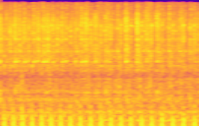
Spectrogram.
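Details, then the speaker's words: Log splitter small single-cylinder engine, running on choke and smoking: steady fast thump at fixed speed, no throttle response, dies off choke; throttle cable was left disconnected. "oh I know what happened I forgot to connect the throttle cable give me a minute how dumb"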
